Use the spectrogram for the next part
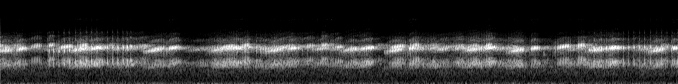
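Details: A crowd of frogs croaking in a spring wetland, live recording without loops; steady overlapping trills fill the night, with brief pulsed bursts standing out from the constant chorus and a short dip near two seconds.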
